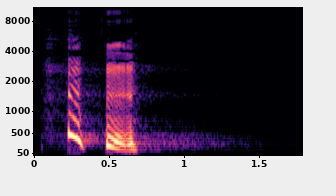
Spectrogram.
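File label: heh heh, female; smite; voicepack; hera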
